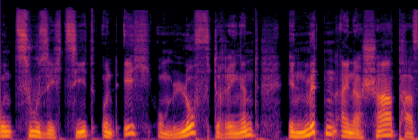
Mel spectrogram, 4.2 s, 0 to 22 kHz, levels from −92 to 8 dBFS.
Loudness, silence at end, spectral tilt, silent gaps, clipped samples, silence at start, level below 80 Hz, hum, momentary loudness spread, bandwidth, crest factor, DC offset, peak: -23 LUFS; 0 s; -6.5 dB/octave; none; under 0.1%; 0 s; -46 dBFS; none; 9 LU; 17 kHz; 16 dB; under 0.1%; -6 dBFS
